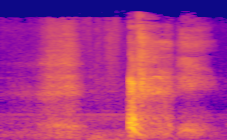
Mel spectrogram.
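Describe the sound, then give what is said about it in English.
A man sneezes: a breathy inhale, then a sharp explosive burst trailing into a rough exhale, followed by a second short forceful burst at the end. “how's that for a live sneeze, huh, folks?”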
